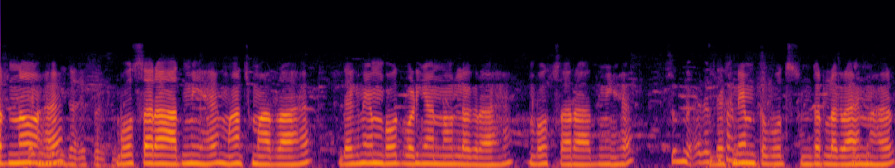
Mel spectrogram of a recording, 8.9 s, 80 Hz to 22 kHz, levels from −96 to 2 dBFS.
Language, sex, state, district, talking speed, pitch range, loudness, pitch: Maithili, male, Bihar, Supaul, 215 wpm, 180-205 Hz, -27 LUFS, 190 Hz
